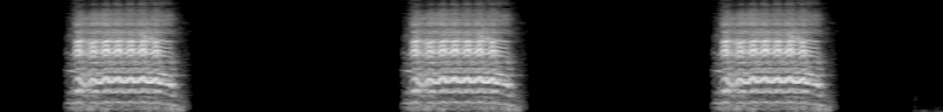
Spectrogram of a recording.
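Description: A goat gives three wavering, nasal bleats, each nearly a second long, spaced a couple of seconds apart.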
